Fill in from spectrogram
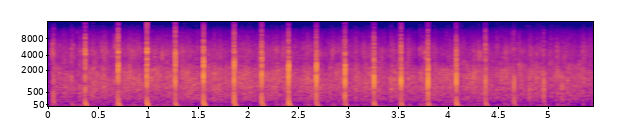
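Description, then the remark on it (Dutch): An audience applauds the municipal civil service staff steadily, a dense wash of clapping, with one set of sharp, loud claps standing out in a quick, even rhythm throughout. “En graag een applaus voor het ambtelijk apparaat.”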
